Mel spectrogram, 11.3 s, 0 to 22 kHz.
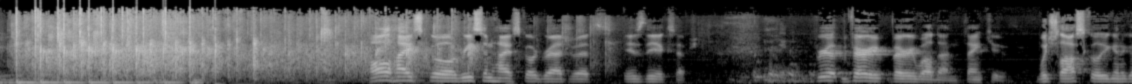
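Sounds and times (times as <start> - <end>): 
crowd applauding: 0.0 - 6.2
speech: 3.7 - 11.3
laughter: 7.4 - 8.5.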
